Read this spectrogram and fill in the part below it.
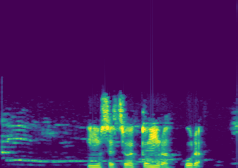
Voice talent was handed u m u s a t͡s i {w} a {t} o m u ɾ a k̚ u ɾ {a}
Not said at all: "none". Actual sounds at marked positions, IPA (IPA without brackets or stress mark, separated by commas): w, t, a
